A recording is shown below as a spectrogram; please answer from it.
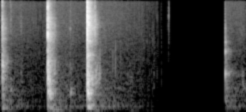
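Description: Computer keyboard keystrokes: three short, sharp key clicks within the first second.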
